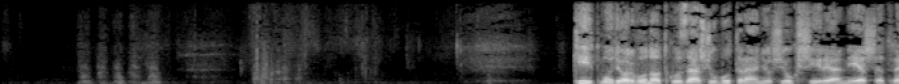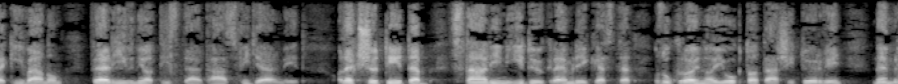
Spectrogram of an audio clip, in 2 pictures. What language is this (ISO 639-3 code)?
hun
